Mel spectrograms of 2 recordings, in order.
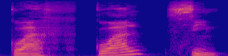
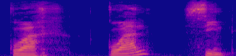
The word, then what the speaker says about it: kuajkualsin: Cuajcualzin. Ustedes, si necesitan hacerlo, pausen el video y practíquenlo. Ustedes solitos, dividiendo en sílabas. Cuaj, cual, sin.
